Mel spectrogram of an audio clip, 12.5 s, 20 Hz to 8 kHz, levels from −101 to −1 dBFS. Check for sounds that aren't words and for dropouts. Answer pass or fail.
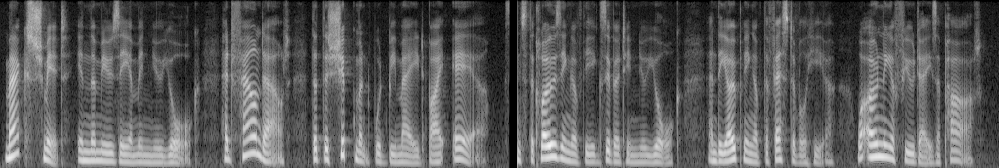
fail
